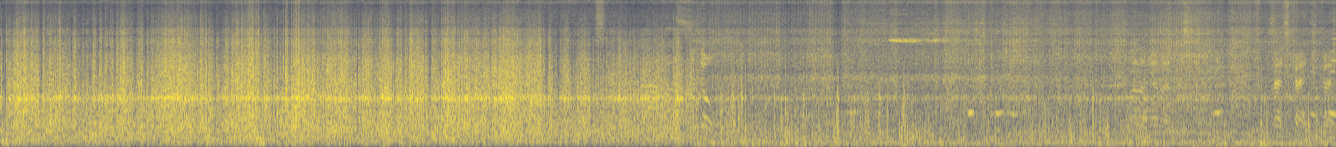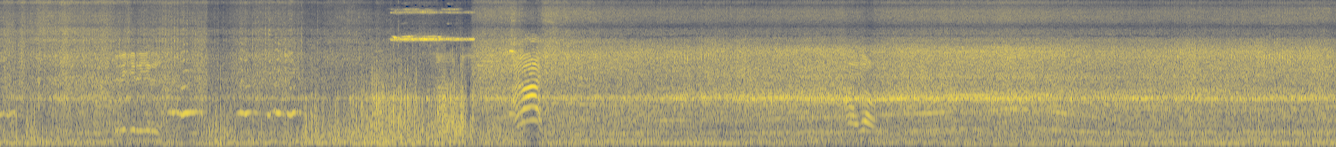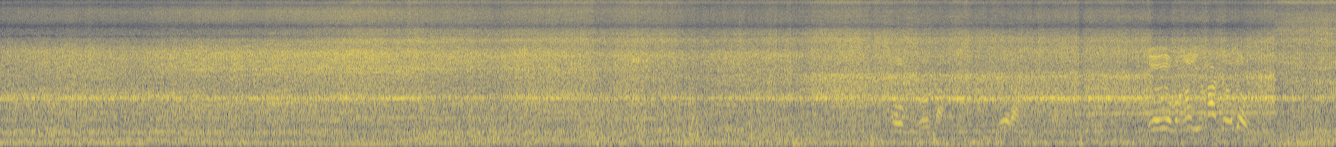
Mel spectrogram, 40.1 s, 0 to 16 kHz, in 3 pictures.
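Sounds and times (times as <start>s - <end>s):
road traffic noise: 0.0s - 40.0s.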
